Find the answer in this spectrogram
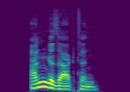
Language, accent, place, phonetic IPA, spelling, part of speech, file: German, Germany, Berlin, [ˈanɡəˌzaːktn̩], angesagten, adjective, De-angesagten.ogg
- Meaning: inflection of angesagt: 1. strong genitive masculine/neuter singular 2. weak/mixed genitive/dative all-gender singular 3. strong/weak/mixed accusative masculine singular 4. strong dative plural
